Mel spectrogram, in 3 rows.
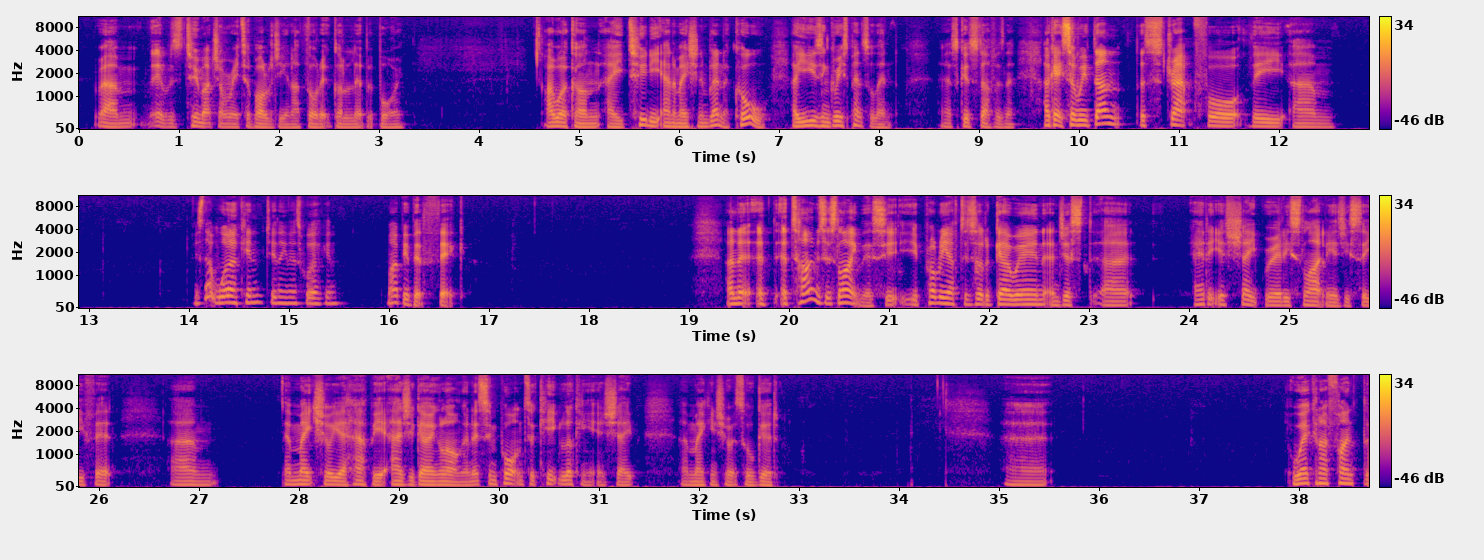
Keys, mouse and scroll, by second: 10.4-10.9 scroll down 4, 10.9 middle click, 11.3 click, 19.5-19.8 scroll up 2, 20.7 3, 21.4 alt+click, 22.4 s, 25.1-27.1 middle drag, 27.1 scroll down 2, 27.8-38.7 middle drag.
